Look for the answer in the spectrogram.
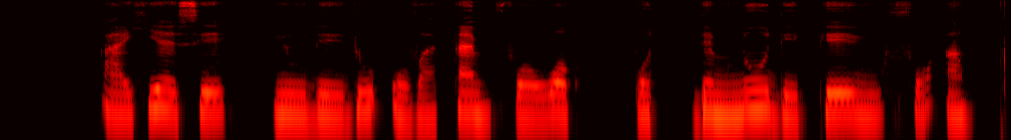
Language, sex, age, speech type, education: Nigerian Pidgin, female, 30-45, spontaneous, tertiary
